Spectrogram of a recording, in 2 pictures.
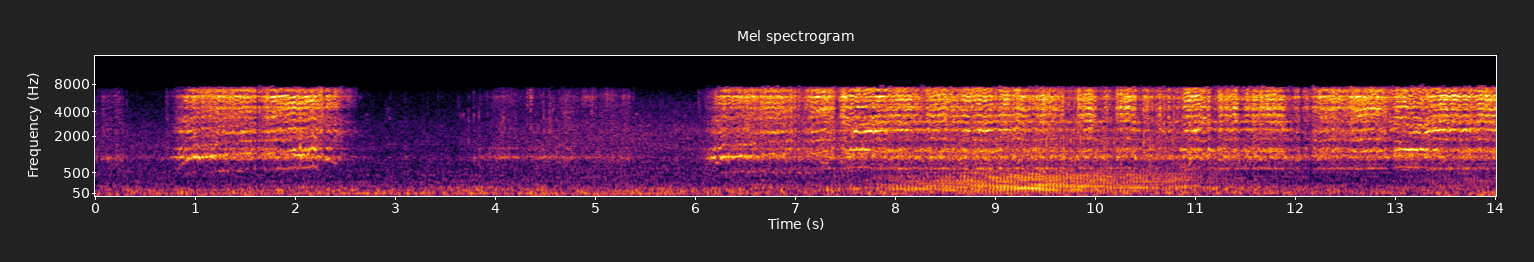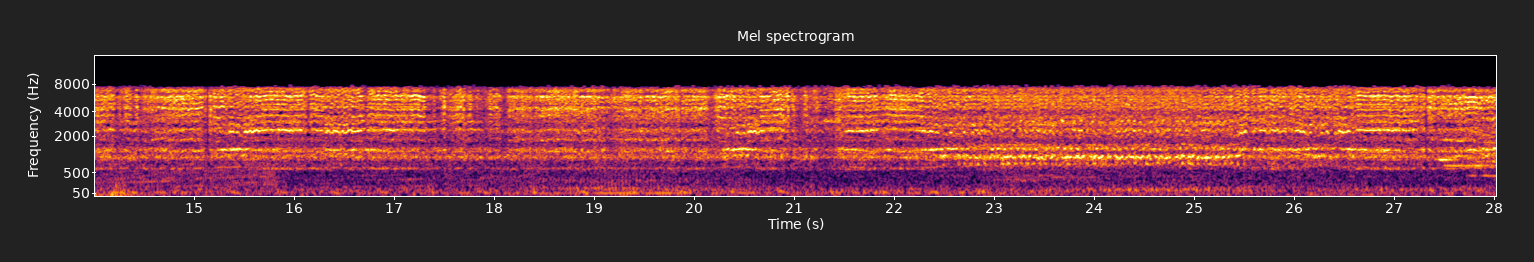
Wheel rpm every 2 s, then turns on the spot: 70, 20, 20, 120, 160, 160, 160, 160, 160, 160, 160, 160, 160, 160.
2-4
